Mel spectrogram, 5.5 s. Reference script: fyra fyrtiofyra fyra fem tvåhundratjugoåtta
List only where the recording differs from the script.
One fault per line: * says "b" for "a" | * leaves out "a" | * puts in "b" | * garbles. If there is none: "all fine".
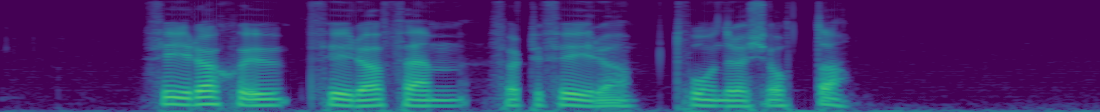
* says "sju" for "fyrtiofyra"
* puts in "fyrtiofyra"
